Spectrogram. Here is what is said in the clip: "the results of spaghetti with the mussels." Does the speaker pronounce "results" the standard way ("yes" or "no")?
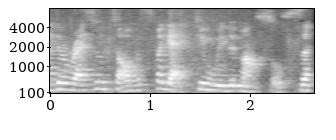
no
